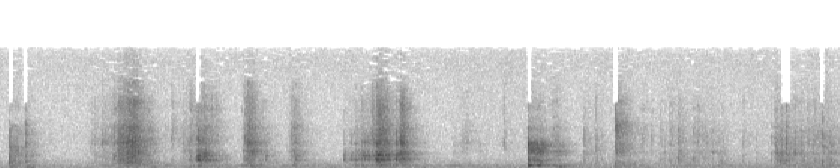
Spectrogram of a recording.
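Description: Scattered short rustles and clicks of plastic supplement bottles being handled on a table, about eight irregular bursts over a few seconds.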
